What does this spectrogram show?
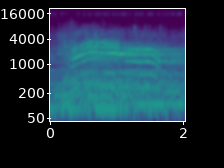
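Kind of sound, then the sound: animal, cat meowing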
